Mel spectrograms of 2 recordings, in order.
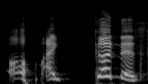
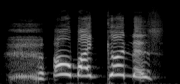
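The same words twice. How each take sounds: First: Said in the usual way. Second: Much higher, slow, dragged-out disbelief; exasperated. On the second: Acted. Host groaning at the audience, high and drawn out in disbelief. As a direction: stretch it out in mock despair.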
